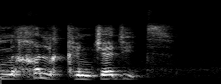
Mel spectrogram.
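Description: A man's voice speaking for about a second and a half, then a pause.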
